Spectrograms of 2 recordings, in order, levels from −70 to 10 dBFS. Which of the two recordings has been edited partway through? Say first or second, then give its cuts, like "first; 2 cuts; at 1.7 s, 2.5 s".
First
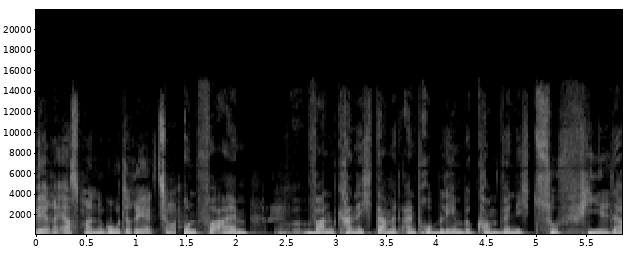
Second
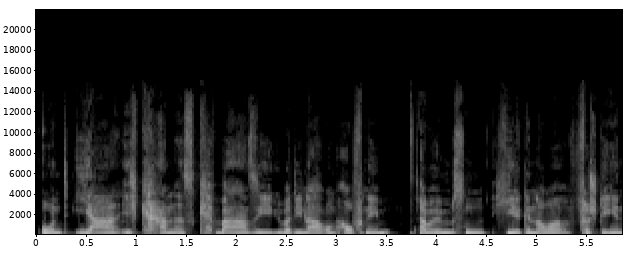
first; 1 cut; at 1.4 s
